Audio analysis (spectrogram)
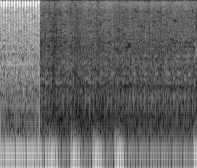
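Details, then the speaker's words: Hyundai Elantra GT idling with the engine shaking, heard at the exhaust: low, uneven puffs about four a second, one cylinder misfiring, suspected spark plug or ignition coil, both later replaced. "You can hear it popping there, puff, puff, puff, puff. You can see it coming out the exhaust area. Yeah, she's missing."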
